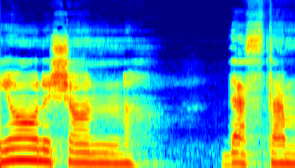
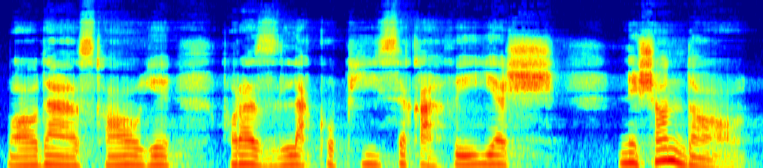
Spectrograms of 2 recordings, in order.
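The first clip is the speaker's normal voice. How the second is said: ordinary delivery, nothing marked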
